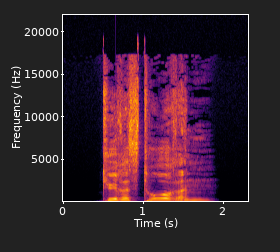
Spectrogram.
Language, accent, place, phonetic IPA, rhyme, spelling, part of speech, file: German, Germany, Berlin, [tyʁɪsˈtoːʁən], -oːʁən, Thyristoren, noun, De-Thyristoren.ogg
- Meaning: plural of Thyristor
